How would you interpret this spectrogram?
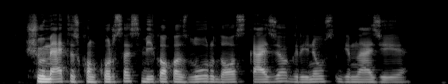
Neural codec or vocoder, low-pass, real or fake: none; 10.8 kHz; real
